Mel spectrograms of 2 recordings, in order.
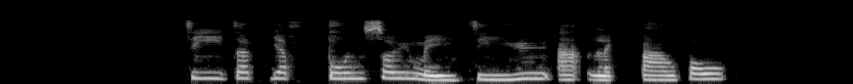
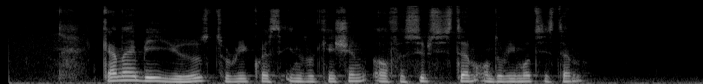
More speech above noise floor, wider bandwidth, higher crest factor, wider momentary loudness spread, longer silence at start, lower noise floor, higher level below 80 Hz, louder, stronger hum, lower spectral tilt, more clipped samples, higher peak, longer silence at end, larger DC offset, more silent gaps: first, over 73 dB vs 24 dB; second, 8.2 kHz vs 16 kHz; about the same, 16 dB vs 18 dB; second, 10 LU vs 13 LU; first, 1.85 s vs 0.1 s; first, under -90 dBFS vs -53 dBFS; second, -60 dBFS vs -52 dBFS; first, -18 LUFS vs -30 LUFS; neither; about the same, -5.5 dB/octave vs -6.5 dB/octave; neither; first, -2 dBFS vs -14 dBFS; first, 1.3 s vs 0 s; neither; neither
